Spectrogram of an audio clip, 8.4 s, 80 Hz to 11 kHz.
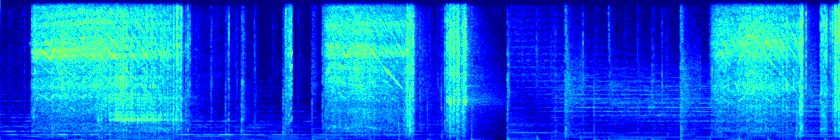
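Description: Cordless Milwaukee M18 impact wrench running the lug nuts onto a trailer wheel in about four bursts, the first the longest at about a second and a half.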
